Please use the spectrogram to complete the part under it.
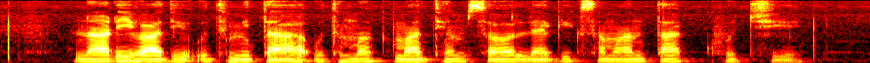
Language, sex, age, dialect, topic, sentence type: Maithili, male, 18-24, Eastern / Thethi, banking, statement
